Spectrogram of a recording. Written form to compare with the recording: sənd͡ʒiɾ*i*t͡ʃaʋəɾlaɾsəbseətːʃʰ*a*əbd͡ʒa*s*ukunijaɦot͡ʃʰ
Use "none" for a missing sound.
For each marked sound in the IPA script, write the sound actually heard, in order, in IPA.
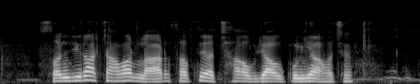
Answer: a, a, none

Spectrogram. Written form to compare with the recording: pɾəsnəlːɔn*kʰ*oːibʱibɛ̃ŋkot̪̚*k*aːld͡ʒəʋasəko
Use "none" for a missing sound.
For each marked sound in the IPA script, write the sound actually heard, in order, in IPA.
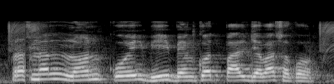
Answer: k, p

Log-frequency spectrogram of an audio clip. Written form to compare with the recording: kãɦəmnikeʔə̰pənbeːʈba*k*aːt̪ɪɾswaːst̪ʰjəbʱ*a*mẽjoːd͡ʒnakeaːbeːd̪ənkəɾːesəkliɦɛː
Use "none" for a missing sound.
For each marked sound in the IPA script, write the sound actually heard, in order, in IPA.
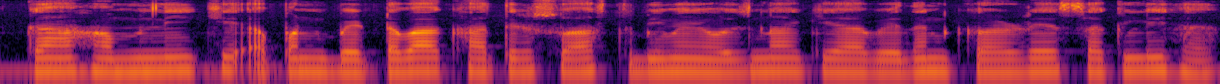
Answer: kʰ, i

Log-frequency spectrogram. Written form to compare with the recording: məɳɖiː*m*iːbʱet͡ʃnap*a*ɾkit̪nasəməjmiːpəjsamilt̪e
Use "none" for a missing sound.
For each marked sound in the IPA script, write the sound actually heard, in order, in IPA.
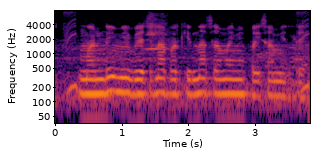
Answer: m, ə

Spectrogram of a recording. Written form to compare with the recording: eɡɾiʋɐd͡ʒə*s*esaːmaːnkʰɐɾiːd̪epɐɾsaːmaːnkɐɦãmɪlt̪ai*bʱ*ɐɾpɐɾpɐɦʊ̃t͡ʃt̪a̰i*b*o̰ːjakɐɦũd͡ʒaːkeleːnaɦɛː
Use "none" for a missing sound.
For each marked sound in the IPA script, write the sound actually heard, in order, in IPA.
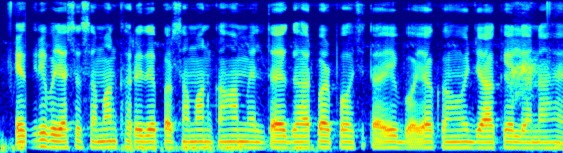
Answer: s, ɡʱ, b

